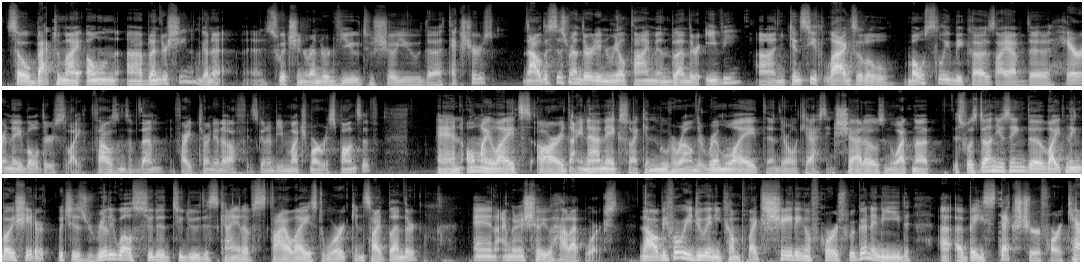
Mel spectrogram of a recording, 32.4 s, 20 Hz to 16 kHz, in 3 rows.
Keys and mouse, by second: 2.1 z, 3.2-9.7 alt+middle drag, 11.3 click, 11.8-13.2 alt+middle drag, 13.5 shift+middle click, 14.9 alt+middle click, 15.4 alt+middle click, 15.8 r, 16.0 z, 21.5 Escape, 22.1 click, 22.6 alt+middle click, 22.9 ctrl+middle drag, 23.7 alt+middle drag, 24.2-29.2 drag, 29.4 alt+middle click, 29.7-30.1 alt+shift+middle drag, 30.6-32.3 drag.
